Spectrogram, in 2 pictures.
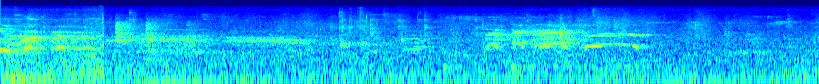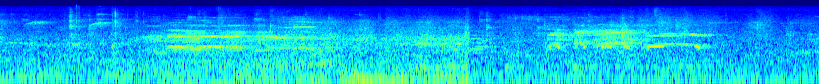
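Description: A caged myna bird whistles and chirps in short repeated calls.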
